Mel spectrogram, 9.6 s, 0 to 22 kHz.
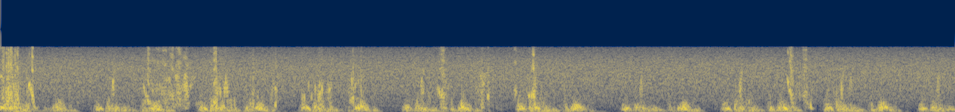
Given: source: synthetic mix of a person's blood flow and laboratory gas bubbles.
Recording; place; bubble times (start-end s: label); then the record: Doppler ultrasound of blood flow; precordium
0.00-0.39 s: bubbles
1.42-2.40 s: bubbles
2.49-2.80 s: bubbles
3.00-3.34 s: bubbles
3.46-3.67 s: bubbles
4.20-4.26 s: bubbles
4.35-4.50 s: bubbles
4.58-4.67 s: bubbles
4.78-4.92 s: bubbles
5.13-5.42 s: bubbles
7.86-8.16 s: bubbles
8.48-8.54 s: bubbles
From the record:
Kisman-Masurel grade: 233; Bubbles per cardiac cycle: several, 3 to 8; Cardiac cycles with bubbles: 50 to 99%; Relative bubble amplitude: loud (0.450 to 0.775); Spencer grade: 3 (all of the cardiac periods contain showers or single bubble signals, but not dominating or overriding the cardiac motion signals); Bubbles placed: anywhere in the cardiac cycle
